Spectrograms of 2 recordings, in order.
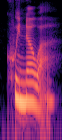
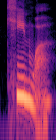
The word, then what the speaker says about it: quinoa: Common mispronunciation, queen-o-ah. Correct pronunciation, keen-wah. Only two syllables. This one surprises almost everyone the first time.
